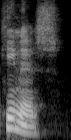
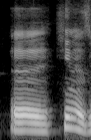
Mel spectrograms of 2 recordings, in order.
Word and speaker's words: quinas: That's why when we Portuguese mention the Portuguese football team is the quinas. Okay. How do we spell that? Quinas with the Q U I N A S.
